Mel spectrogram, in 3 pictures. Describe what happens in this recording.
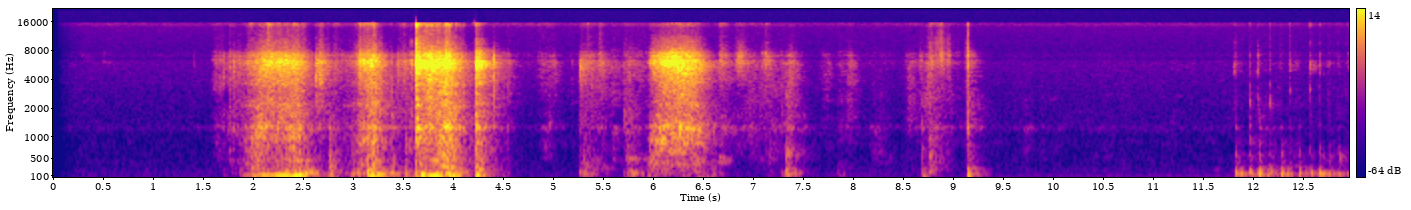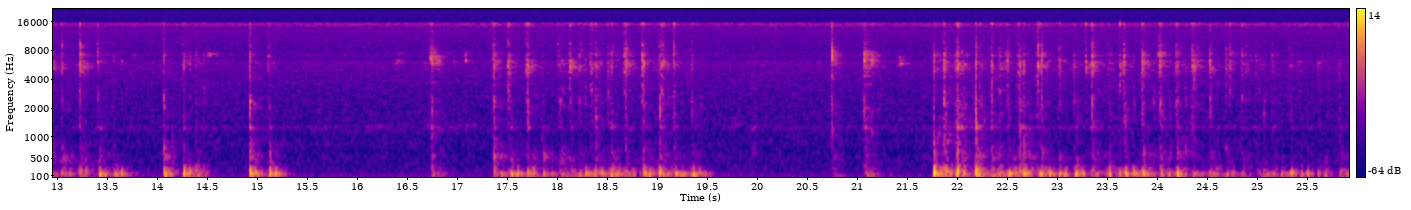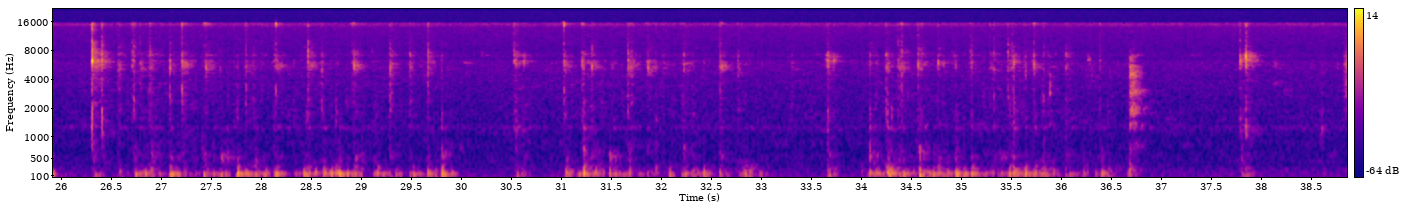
I took the chair to seat, started typing on laptop keyboard.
